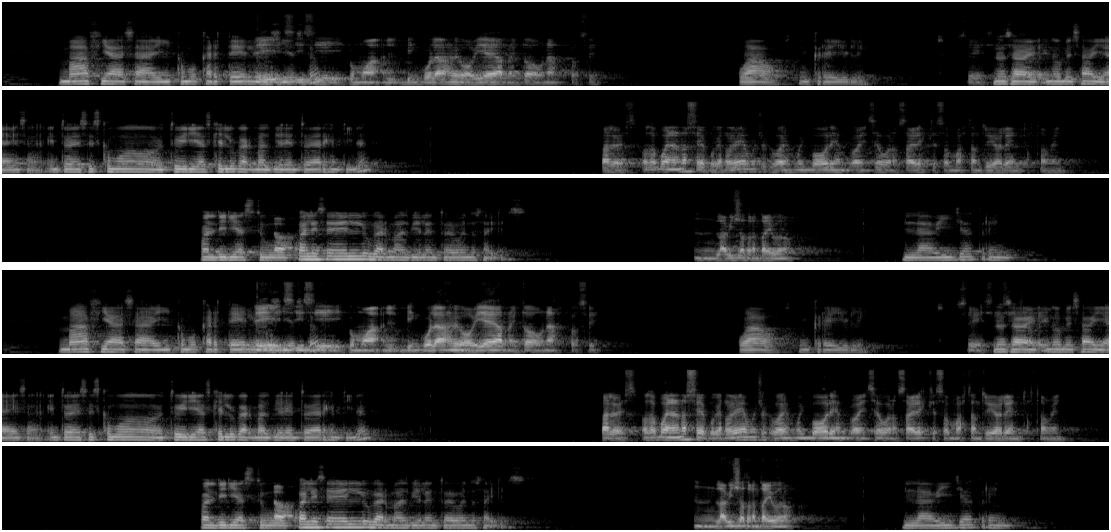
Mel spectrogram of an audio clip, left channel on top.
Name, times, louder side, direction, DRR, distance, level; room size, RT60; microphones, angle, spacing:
voice 1, 0.6-3.2 7.4-8.6 9.9-14.8 24.1-27.4 31.1-32.3, equal, ahead, 11 dB, 0.8 m, -29 dB
voice 2, 2.5-6.0 9.7-10.5 17.1-21.7 24.9-25.1 29.1-30.1, right 3 dB, 80° right, 11 dB, 0.9 m, -29 dB
21.5 x 20.5 x 7.8 m, 1.2 s
head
